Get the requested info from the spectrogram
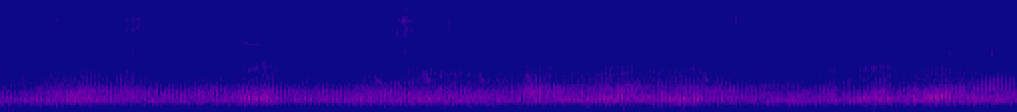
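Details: Frogs croaking in spring at a pond on an Estonian farmstead, a dense continuous low chorus with pulsing swells, faint high bird notes above.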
